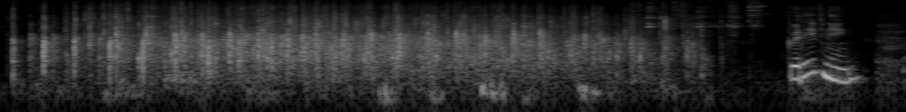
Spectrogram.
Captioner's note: applause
